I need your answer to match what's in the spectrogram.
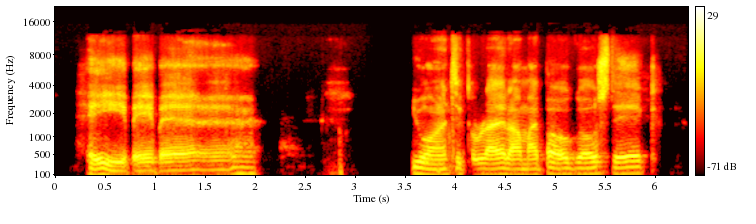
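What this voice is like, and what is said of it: Put-on sexy voice. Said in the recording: “Do your sexy voice”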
